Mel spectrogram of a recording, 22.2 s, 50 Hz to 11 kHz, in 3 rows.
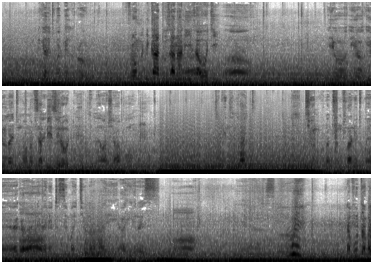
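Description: BMW 318i's four-cylinder engine heard from inside the cabin while driving, a steady low drone under road rumble. It grows louder for a few seconds about halfway through, then drops in pitch near the end as the revs fall.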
